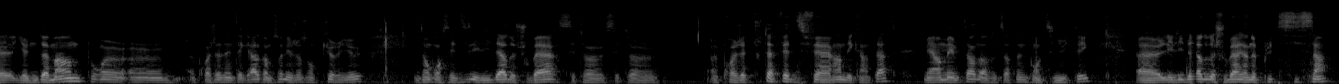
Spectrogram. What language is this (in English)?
French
